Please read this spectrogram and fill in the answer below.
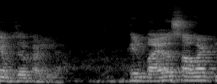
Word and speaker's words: Biot-Savart: फिर Biot सावर्ट ने लॉ दिया, बायो सावर्ट, खास ध्यान रखें ये टी साइलेंट है, उसे बोलने का नहीं, तो it's Biot सावर्ट, Biot सावर्ट ने लॉ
